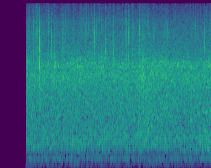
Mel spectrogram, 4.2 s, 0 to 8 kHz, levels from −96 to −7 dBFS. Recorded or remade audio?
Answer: recorded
